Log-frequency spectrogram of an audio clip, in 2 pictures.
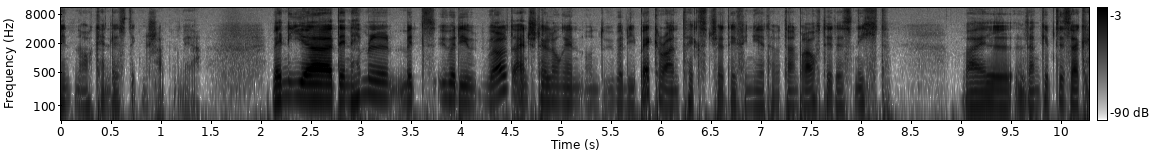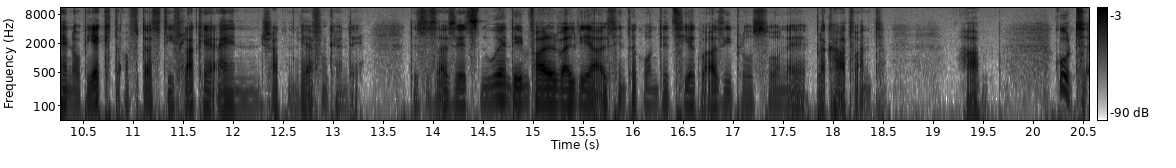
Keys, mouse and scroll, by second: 15.3-17.1 right drag.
